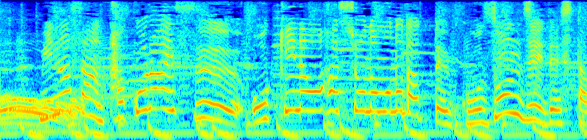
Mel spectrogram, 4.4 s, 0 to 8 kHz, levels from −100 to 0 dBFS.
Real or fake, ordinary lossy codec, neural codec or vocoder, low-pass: real; none; none; none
